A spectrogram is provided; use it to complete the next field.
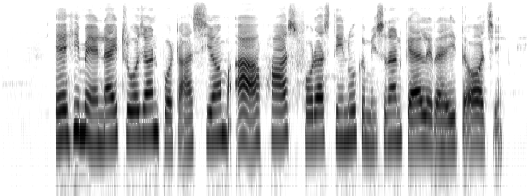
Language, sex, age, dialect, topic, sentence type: Maithili, female, 46-50, Southern/Standard, agriculture, statement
